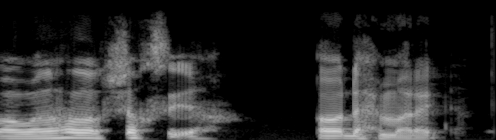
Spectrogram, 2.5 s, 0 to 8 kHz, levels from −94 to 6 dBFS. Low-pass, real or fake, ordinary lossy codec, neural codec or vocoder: 7.2 kHz; real; none; none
